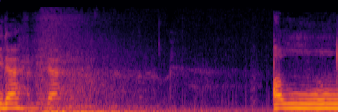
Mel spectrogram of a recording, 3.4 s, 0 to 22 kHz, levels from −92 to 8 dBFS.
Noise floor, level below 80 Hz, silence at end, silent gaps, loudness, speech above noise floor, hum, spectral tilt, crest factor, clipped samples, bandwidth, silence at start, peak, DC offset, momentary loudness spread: -48 dBFS; -38 dBFS; 0 s; none; -23 LUFS; 28 dB; none; -8.5 dB/octave; 14 dB; under 0.1%; 12 kHz; 0 s; -10 dBFS; under 0.1%; 25 LU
